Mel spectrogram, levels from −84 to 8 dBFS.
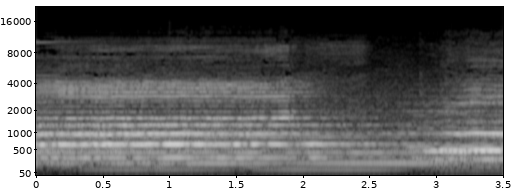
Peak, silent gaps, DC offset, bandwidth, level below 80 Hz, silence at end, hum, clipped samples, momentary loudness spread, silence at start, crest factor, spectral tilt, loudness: -6 dBFS; none; under 0.1%; 11.5 kHz; -68 dBFS; 0 s; none; under 0.1%; 14 LU; 0 s; 14 dB; -3.5 dB/octave; -19 LUFS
